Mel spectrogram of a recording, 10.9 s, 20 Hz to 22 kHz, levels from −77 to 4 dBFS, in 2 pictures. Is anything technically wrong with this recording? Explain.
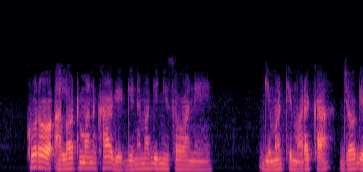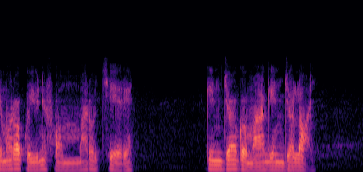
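Yes. The speech carries audible codec damage from start to finish.

Throughout the clip, the sound is heavily band-limited, with nothing above about 5.6 kHz, and it has a gurgling, granular texture, most likely from MP2 compression at a very low rate, around 32 kbps. MPEG Layer II divides the spectrum into 32 sub-bands. Starved of bits, it drops the upper bands entirely and quantises the rest coarsely. The result is dull, watery speech. On a spectrogram, energy stops sharply at 5.6 kHz, with blocky, flickering patches below it.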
